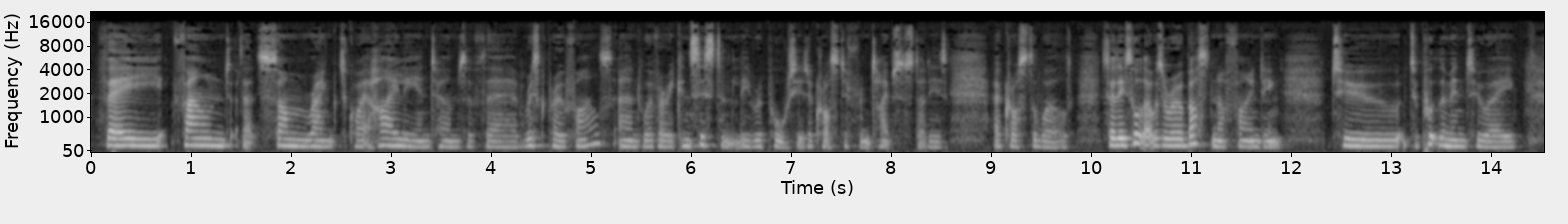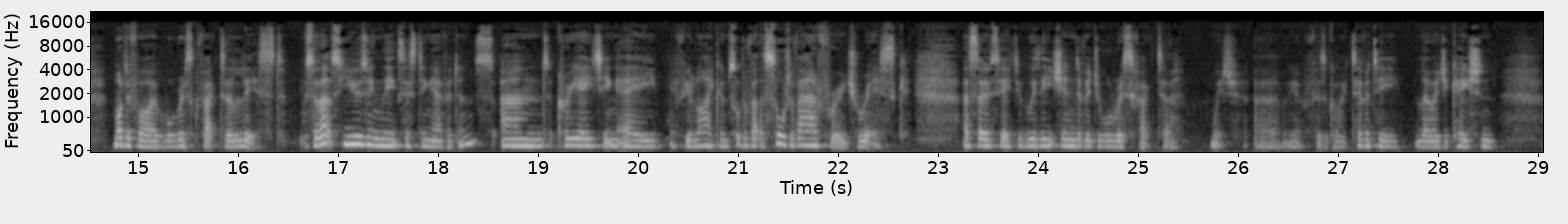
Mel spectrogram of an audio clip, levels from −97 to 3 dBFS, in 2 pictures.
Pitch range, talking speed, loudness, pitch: 165-195 Hz, 165 wpm, -29 LUFS, 180 Hz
